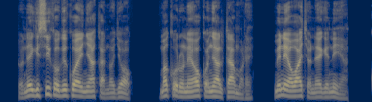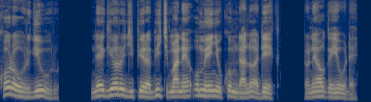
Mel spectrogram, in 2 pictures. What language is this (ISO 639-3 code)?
luo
